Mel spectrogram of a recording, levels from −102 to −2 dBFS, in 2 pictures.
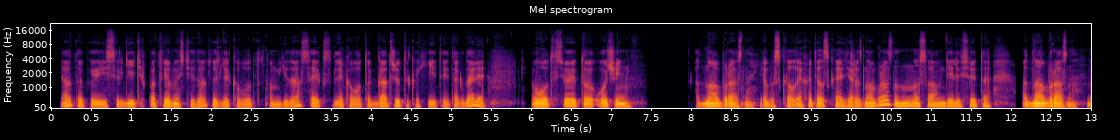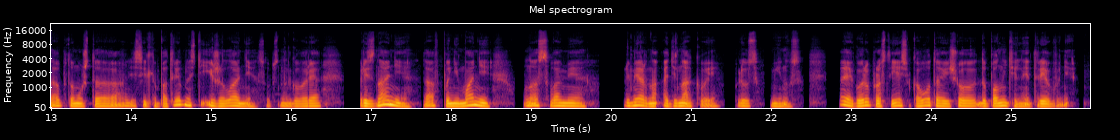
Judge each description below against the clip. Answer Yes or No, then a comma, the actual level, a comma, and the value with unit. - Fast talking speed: Yes, fast, 165 wpm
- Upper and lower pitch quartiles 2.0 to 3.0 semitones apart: Yes, narrow, 2.5 semitones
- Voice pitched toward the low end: Yes, low, 120 Hz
